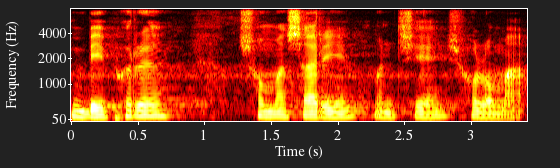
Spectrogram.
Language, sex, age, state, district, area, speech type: Bodo, male, 30-45, Assam, Chirang, rural, spontaneous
